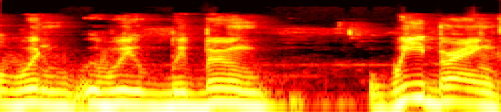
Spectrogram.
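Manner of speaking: stuttering. Speaker in a conversation about Mixer, stuttering. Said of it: "God, I'm stuttering".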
